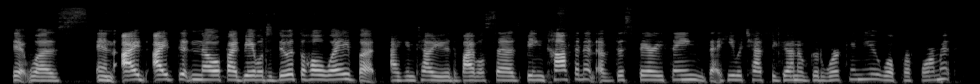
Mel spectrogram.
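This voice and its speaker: In a dry, close sound with no echo, a woman at medium pitch talks at a fairly quick pace with a bright, sharp tone and fairly even intonation. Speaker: homeschool consultant. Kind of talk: casual chat. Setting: remote recording from a parked car.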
